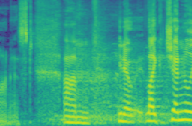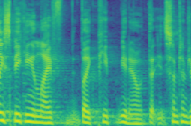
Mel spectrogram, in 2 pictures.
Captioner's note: laughter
